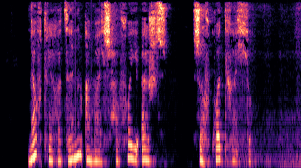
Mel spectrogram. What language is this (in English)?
Kabardian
